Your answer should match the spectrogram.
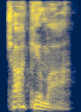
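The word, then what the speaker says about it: Chags-kyu-ma: Text Chags Cuma pronounced chakuma Sanskrit anusha she holding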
